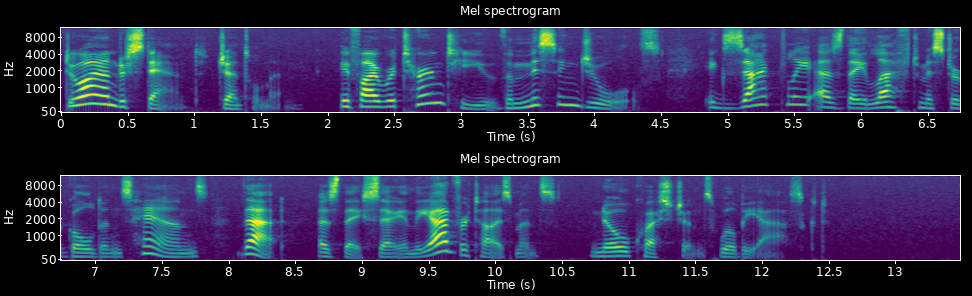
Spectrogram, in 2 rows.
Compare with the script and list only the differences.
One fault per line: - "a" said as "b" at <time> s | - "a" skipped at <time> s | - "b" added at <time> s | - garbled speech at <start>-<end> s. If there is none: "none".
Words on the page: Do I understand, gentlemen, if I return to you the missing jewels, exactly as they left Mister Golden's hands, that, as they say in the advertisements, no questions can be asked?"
- "can" said as "will" at 11.7 s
